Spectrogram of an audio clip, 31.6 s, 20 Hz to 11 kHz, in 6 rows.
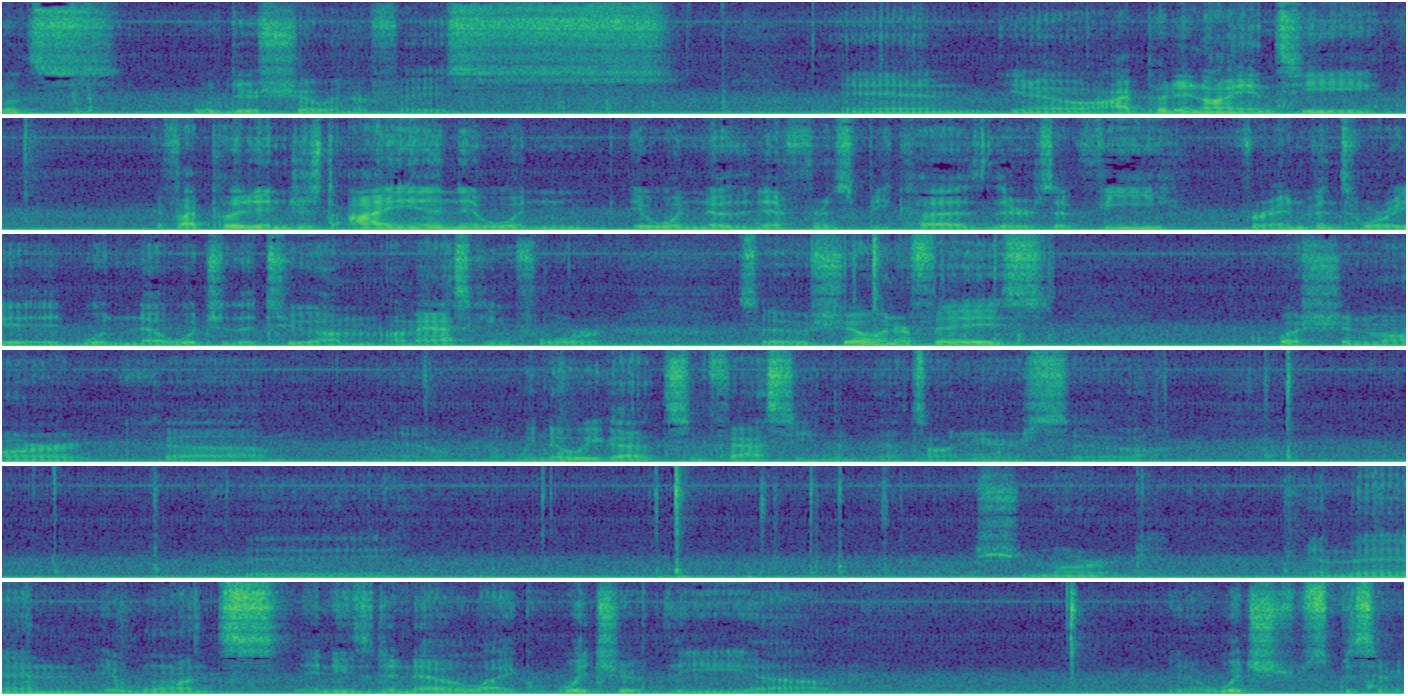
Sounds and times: Speech: 0.0s - 2.6s, 3.2s - 5.2s, 5.9s - 14.5s, 15.3s - 20.2s, 22.0s - 22.6s, 24.7s - 29.6s, 30.7s - 31.5s.

